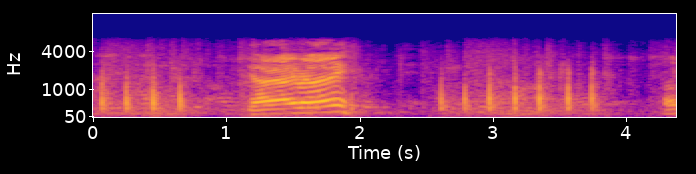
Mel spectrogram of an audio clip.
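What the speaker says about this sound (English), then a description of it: "knocking on the door on their hands and knees, sliding stuff on it" Sharp knuckle knocks rap on a studio door in quick bursts of four to six, separated by a brief shout, close and fairly loud.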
